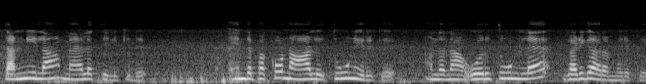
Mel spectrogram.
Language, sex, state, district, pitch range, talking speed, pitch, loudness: Tamil, female, Tamil Nadu, Chennai, 190-260 Hz, 130 wpm, 235 Hz, -16 LUFS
